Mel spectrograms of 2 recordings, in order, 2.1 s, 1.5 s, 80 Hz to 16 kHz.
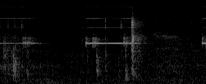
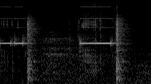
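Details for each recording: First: On a 1992 Arctic Cat snowmobile, a tester is wedged in as the throttle is moved to check the throttle safety switch and ignition safety circuit. A high, clear meter beep comes in repeated bursts of varying length; the safety circuit shows continuity. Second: 1992 Arctic Cat snowmobile, ignition and safety switch diagnosis: two clean high multimeter beeps with clicks between show continuity through the throttle safety switch.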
